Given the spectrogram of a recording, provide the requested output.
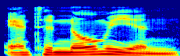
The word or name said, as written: antinomian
